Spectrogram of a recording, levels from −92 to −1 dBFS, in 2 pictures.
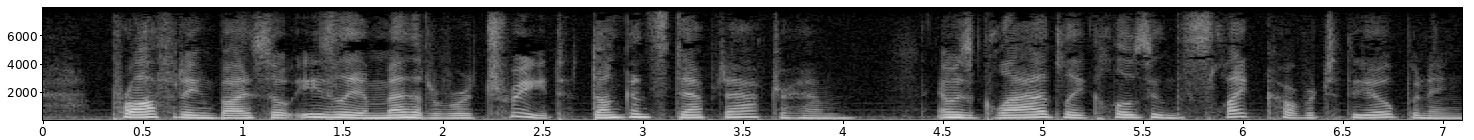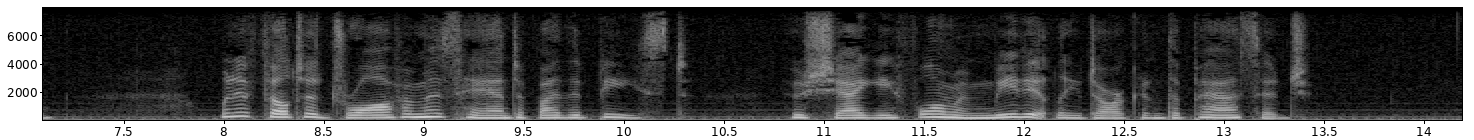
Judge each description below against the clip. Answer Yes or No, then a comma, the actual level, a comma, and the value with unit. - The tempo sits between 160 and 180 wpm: Yes, average, 170 wpm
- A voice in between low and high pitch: Yes, medium, 180 Hz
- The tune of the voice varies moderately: Yes, average, 3.3 semitones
